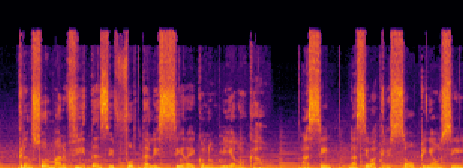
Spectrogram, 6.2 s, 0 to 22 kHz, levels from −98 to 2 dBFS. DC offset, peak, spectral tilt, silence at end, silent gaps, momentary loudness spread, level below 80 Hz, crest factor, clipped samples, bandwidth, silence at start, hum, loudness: under 0.1%; -4 dBFS; -4.5 dB/octave; 0 s; none; 6 LU; -30 dBFS; 12 dB; under 0.1%; 19 kHz; 0 s; none; -17 LUFS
